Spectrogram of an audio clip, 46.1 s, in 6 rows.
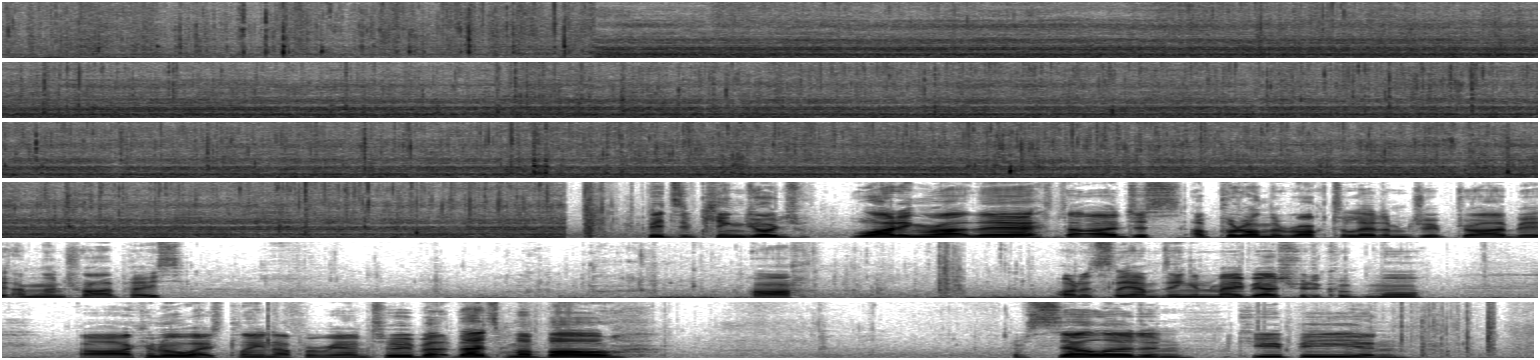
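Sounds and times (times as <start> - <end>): fish sizzling in hot oil: 0.0 - 25.9.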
